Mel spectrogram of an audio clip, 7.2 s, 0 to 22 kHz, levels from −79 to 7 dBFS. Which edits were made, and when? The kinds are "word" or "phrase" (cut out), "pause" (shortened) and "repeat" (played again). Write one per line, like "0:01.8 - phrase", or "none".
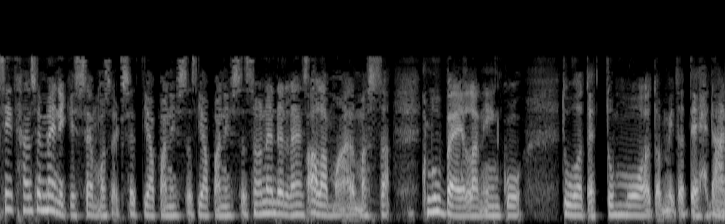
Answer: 0:01.9 - repeat
0:03.1 - word
0:04.2 - word
0:05.6 - pause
